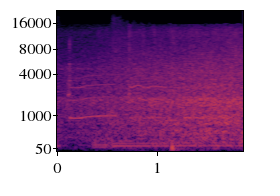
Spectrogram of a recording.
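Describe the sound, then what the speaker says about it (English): Steady rain falling outside sounds like a soft, constant hiss at low level, unbroken and without voices. "Listen to that rain."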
